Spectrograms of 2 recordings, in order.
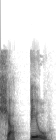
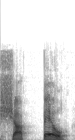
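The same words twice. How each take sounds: First: The final vowel sounds closed. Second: The final vowel sounds open. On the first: The speaker calls it wrong. "para que eu não fale chapéu" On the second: The speaker calls it right. "ditongo aberto"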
